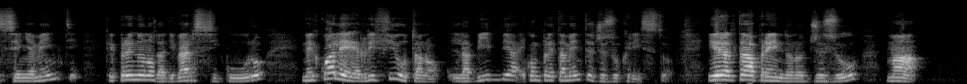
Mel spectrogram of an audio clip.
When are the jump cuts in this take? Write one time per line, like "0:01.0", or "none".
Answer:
0:01.5
0:04.5
0:05.2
